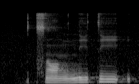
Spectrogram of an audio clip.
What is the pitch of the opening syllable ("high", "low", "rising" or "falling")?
low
